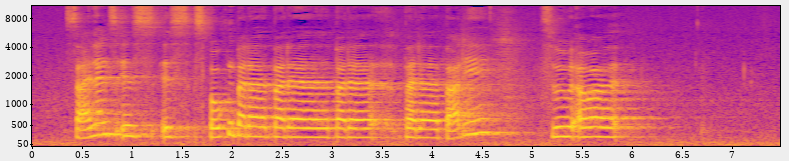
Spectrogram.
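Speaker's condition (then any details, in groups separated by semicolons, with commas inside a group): Stuttering; lifelong stutter, neurological, speech therapy, countless therapists and doctors, teen jaw, belly, leg cramps suppressing; audibly stuttering during lecture performance, amount varies day to day; stutters on own name, smooth circular repetitions, silent blocks, slower than fluent speakers; repeated sounds, repeated words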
